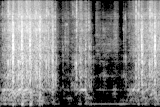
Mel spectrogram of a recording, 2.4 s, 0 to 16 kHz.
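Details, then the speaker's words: 1958 Singer 404 sewing machine, direct gear-to-gear drive from the motor to the balance wheel, stitching two layers with increased presser foot pressure: quick, even stitching chatter that slows briefly then picks back up, no slipping, a healthy machine. "And listen to this 404 work. Again, it's got a direct drive gear to gear from the top of the motor."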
